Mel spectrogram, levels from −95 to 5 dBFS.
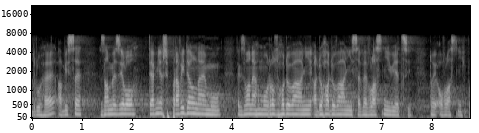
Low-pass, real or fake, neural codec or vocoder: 7.2 kHz; real; none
